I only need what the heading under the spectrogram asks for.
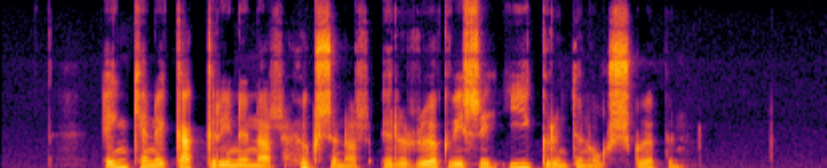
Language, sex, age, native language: Icelandic, male, 30-39, Icelandic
